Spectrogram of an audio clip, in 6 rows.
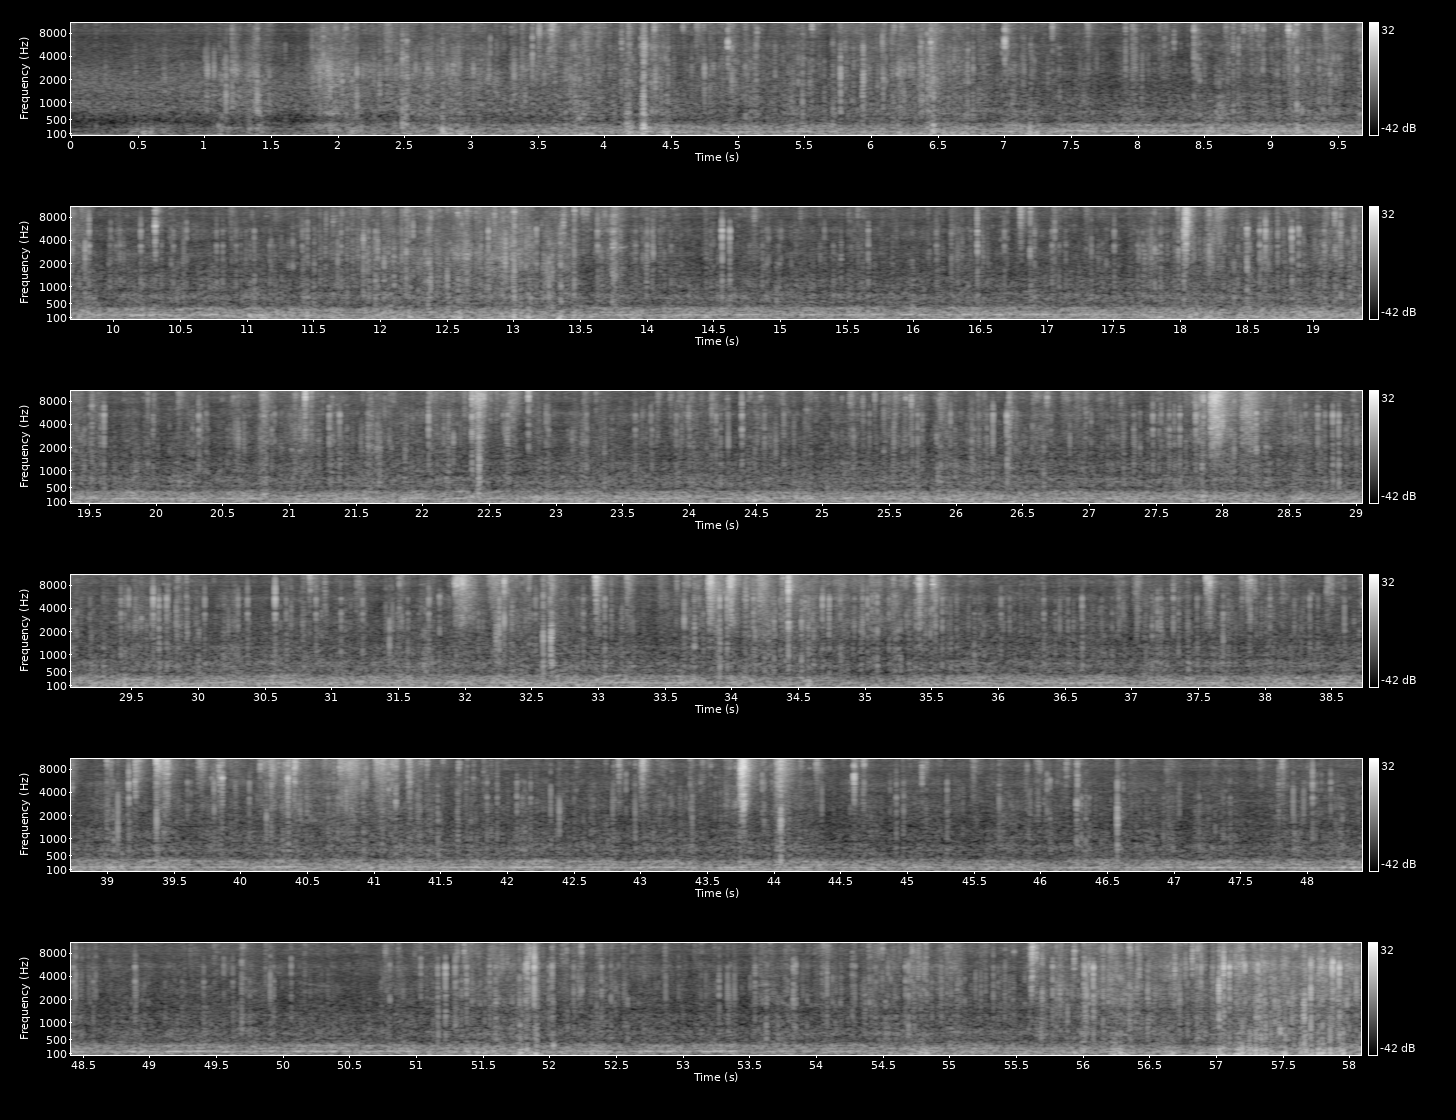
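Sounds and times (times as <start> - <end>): bike clicks and rattles: 0.0 - 58.0
bike tyres rumbling on gravel: 0.0 - 58.0.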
